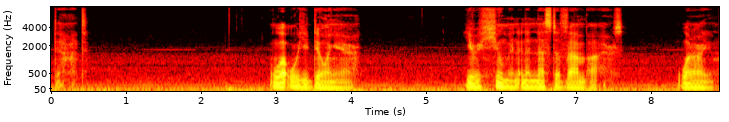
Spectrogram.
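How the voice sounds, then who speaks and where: Using a very deep, full character voice, a man plays a vampire hunter centuries old in a roleplay audio drama. He is stern and demanding, commanding in tone, and he speaks deliberately while interrogating the listener.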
